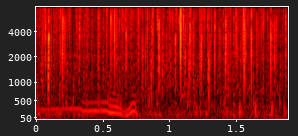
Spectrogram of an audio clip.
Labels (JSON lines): {"label": "biophony, cascading saw", "recorder": "SoundTrap 600 or HydroMoth"}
